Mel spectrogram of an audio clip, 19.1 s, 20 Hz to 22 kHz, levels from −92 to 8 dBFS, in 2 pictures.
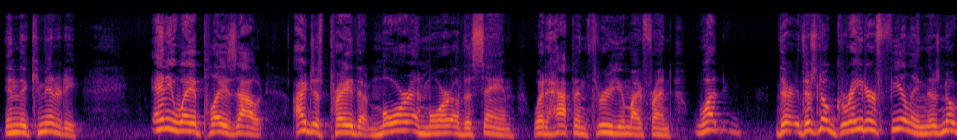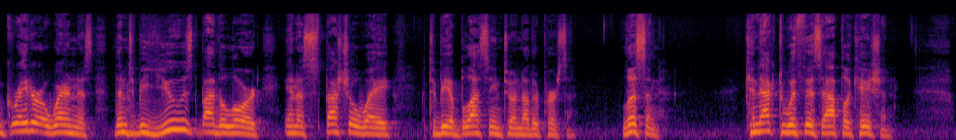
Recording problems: none

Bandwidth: 15 kHz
